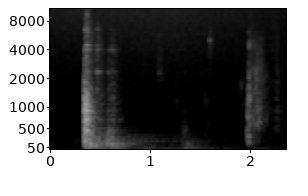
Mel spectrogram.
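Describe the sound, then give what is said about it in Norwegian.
Glasses of water clinking in a toast: a loud knock with a short ringing tail, a softer tap, then one more quick clink, with no voices. “Jeg feirer med vann! Skål! Hør nå, hør, hør. Skål.”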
